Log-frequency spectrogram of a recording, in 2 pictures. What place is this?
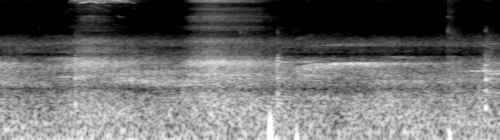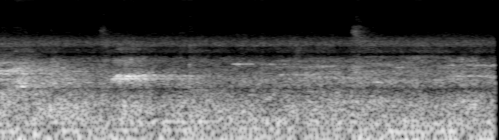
in a residential area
